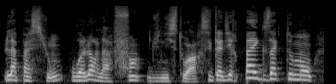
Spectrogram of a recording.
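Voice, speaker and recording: A woman's voice: mid-range voice, expressive, brisk. A woman columnist presenting a book review on a live radio show in a playful, lightly teasing way.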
